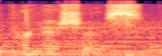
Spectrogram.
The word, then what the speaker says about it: pernicious: Pern rhymes with fern, which is harmful and can cause death. Word can be divided like per plus nicius. Nicius sounds like noxious. So something harmful is pernicious.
